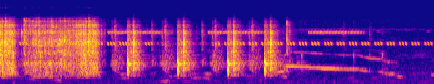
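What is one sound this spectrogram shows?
Short electronic beeps and clicks sound from a game menu.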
